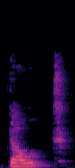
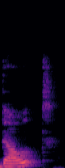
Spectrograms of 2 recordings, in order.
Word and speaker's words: doubt: word for example double doubt dublin in doubt we don't pronounce the letter b now be careful while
